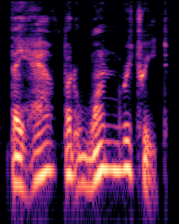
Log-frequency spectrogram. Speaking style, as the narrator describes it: whispered Holmes

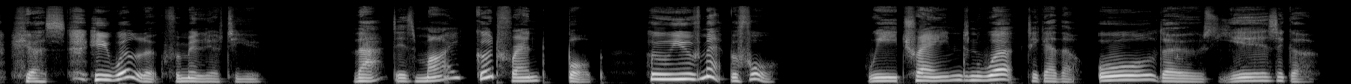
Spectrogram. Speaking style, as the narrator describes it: Grandpa Gus chuckled and replied

